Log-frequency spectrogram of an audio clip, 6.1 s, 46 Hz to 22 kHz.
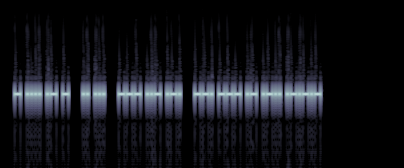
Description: Morse code, heard as a keyed tone, about 40 wpm, 700 Hz. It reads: THAT IS OUR GOAL.
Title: Sentences from Top 1000 Words - Review Part 5 - 40wpm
